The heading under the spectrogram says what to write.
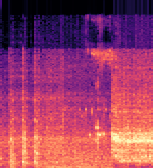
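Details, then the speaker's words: Nissan on cold start: sharp, steady high squeal from a very loose serpentine belt slipping; it goes away once warm and persisted after a previous shop replaced the alternator and belt. "well you can certainly hear it now it'll go away as soon as it warms up but these guys they worked on it before replace the alternator replace the bell okay it's still making the noise but check this out the fan belt's loose as can be"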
